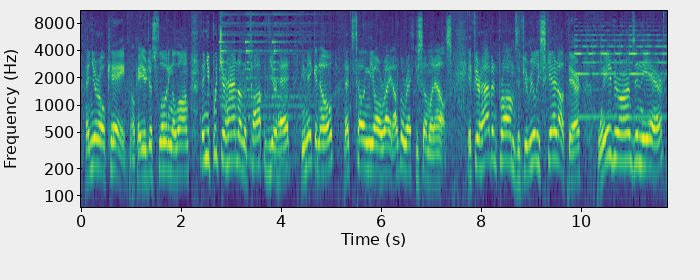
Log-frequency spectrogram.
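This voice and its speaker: A man's voice: sits high, poor audio. A man working as a rafting guide, giving plain, direct instructions and calls to paddlers. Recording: loud music bed under voice.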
